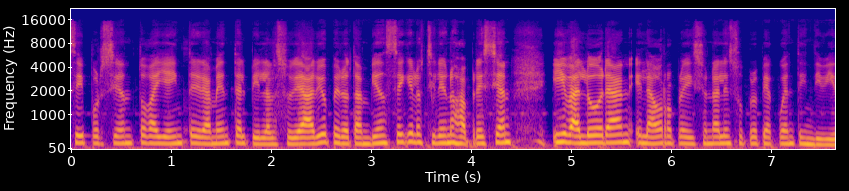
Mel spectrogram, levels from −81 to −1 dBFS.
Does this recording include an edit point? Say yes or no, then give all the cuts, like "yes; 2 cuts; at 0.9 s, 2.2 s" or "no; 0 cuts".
no; 0 cuts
